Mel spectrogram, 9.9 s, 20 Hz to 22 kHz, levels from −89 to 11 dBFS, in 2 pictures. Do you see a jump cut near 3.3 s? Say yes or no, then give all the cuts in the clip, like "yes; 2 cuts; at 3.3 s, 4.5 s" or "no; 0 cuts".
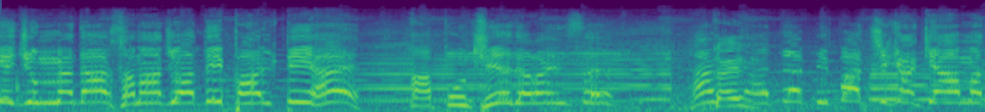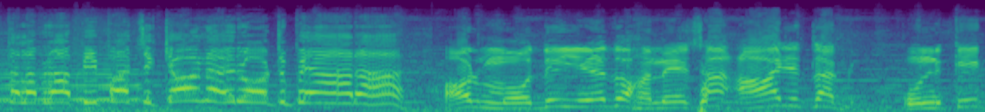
yes; 2 cuts; at 3.3 s, 7.0 s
